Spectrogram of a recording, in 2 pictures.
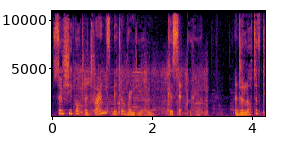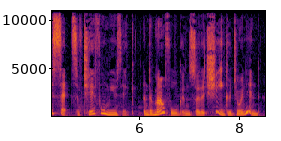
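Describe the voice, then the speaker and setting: A woman reading a children's picture book aloud in an expressive storytelling style. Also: mid-range voice, moderate pace, faint music behind.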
